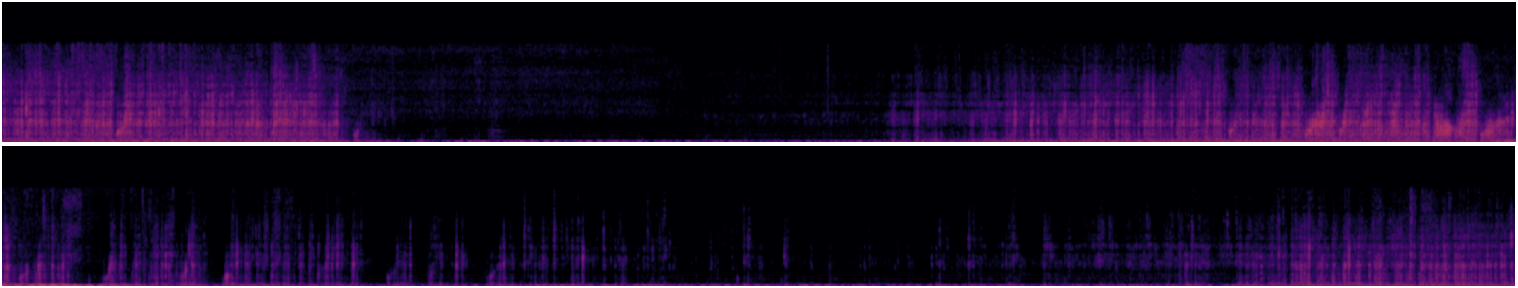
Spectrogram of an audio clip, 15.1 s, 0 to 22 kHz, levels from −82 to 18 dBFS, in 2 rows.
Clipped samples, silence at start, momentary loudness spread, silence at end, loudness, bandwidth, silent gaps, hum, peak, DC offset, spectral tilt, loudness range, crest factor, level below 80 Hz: under 0.1%; 0 s; 21 LU; 0 s; -42 LUFS; 15.5 kHz; none; none; -20 dBFS; under 0.1%; -2 dB/octave; 14 LU; 20 dB; -46 dBFS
